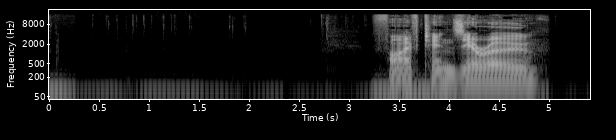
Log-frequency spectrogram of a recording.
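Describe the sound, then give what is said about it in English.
Soft, rapid keyboard typing as a Linux install command is entered on an Apple M1 computer. The faint patter of keystrokes runs for a few seconds, then a person speaks. “And then I'm going to type apt install Linux headers”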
